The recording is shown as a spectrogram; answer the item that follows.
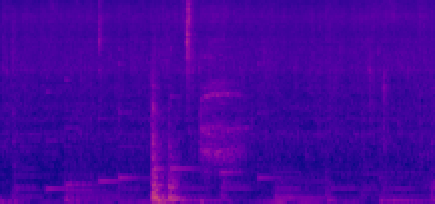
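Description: Curry simmering in a pan, a faint steady sizzle and bubble under a low background hum, with a brief louder burst of clatter and stirring in the middle.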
